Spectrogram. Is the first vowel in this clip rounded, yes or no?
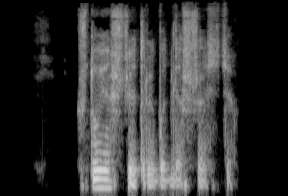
yes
